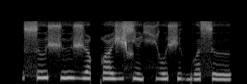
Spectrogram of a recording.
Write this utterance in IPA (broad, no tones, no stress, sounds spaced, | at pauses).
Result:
s ɵ ʃ ʉ ʒ ʉ qʷ e ʒ ɕ e ç o ʃ ɨ ɡʷ a s ɵ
